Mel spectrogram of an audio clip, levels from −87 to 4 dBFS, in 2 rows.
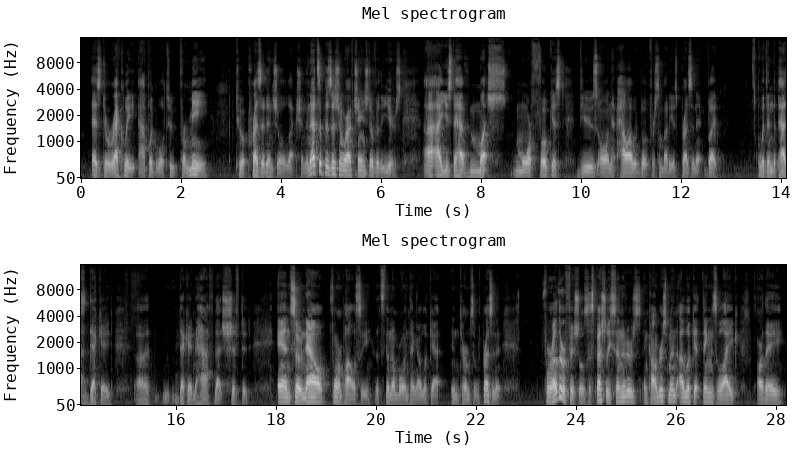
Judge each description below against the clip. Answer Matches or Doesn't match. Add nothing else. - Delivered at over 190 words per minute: Doesn't match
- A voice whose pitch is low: Matches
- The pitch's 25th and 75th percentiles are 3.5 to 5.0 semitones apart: Doesn't match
